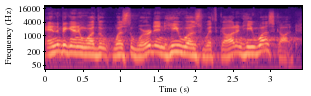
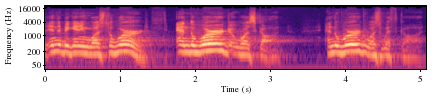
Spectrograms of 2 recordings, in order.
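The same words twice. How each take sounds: First: Said in the usual way. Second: "Word" struck louder and firmer in each phrase; emphasis on Word. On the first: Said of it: "It doesn't say that". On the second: Shown as a demonstration. Preacher showing how the verse stresses "Word", louder and firm. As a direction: lean on every "Word", declaring it. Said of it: "there's an emphasis".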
